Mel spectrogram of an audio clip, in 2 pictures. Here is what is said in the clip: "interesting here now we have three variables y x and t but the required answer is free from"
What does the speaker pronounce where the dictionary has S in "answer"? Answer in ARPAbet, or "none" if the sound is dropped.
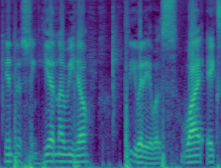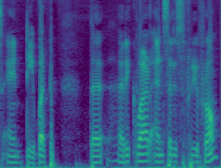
S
